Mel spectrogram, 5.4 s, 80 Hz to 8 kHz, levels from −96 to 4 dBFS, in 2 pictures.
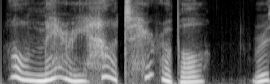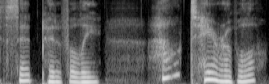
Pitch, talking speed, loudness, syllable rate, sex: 235 Hz, 100 wpm, -16 LUFS, 4.2 syllables/s, female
